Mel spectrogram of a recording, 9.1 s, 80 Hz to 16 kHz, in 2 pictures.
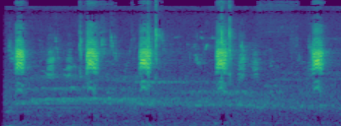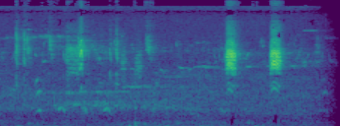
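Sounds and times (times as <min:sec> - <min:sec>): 
red-backed shrike calling: 0:00.1 - 0:06.8.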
